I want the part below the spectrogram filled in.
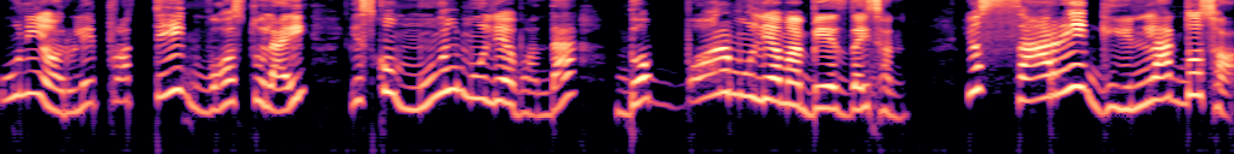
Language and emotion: Nepali, disgusted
